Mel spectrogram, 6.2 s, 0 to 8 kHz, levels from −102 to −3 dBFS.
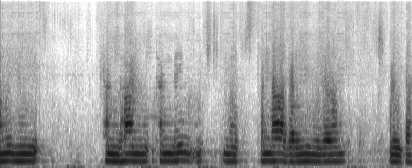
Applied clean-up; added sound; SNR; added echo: neural separator model SepFormer DNS4.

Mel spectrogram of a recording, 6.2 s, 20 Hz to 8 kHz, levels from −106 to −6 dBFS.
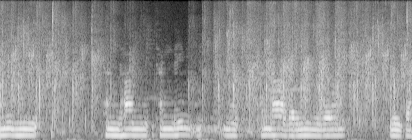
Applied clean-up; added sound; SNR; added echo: none; Applause; 5 dB; reverberation time 0.2 s.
